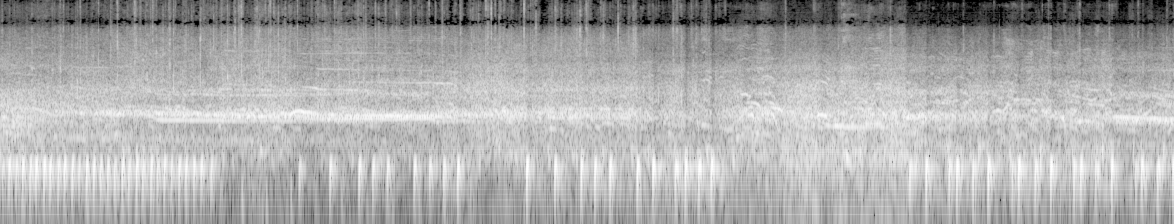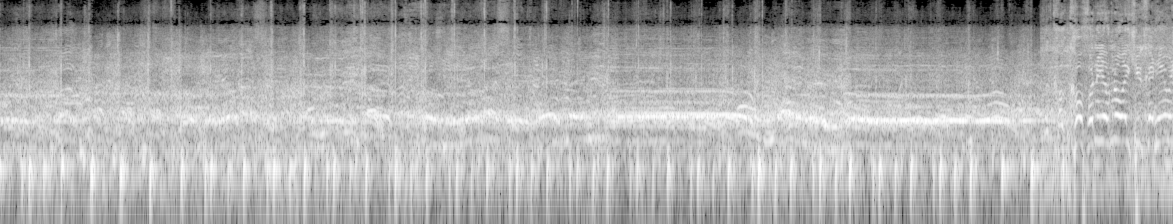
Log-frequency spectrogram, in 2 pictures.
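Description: A packed crowd of football fans who have just got off a full train fills a platform at Victoria Station with loud, continuous babble and occasional shouts, over a low mechanical hum that fades after the first few seconds.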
